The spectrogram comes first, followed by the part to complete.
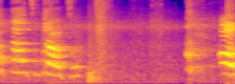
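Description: A woman's voice making short wordless cries that trail off within the first second, followed by a sharp click and a brief lull.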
